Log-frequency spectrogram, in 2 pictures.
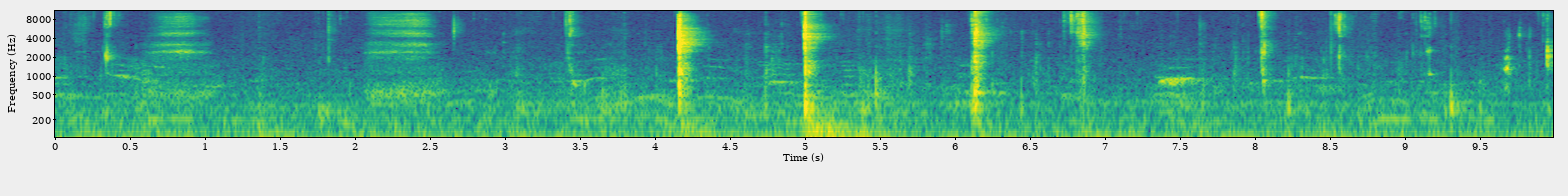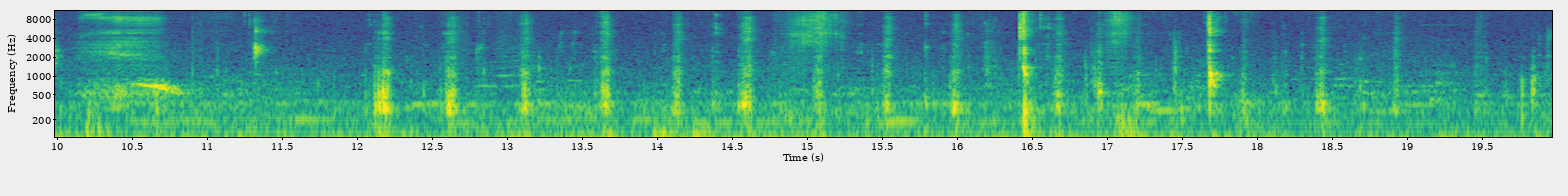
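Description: Close-miked chewing of rice and mutton curry, with wet mouth smacks and many sharp clicks, the loudest a handful about four to seven seconds in.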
